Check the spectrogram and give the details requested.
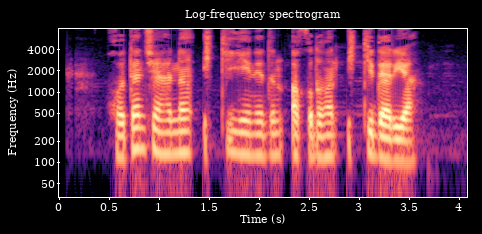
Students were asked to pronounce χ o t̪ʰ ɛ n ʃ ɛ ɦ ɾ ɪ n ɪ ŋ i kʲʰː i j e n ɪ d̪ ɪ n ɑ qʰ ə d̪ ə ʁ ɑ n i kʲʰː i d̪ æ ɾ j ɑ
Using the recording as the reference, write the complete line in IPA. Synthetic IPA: χ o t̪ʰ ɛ n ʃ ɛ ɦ ɾ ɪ n ɪ ŋ i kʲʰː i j e n ɪ d̪ ɪ n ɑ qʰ ə d̪ ə ʁ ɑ n i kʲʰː i d̪ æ ɾ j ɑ

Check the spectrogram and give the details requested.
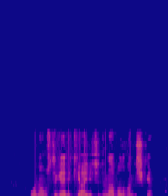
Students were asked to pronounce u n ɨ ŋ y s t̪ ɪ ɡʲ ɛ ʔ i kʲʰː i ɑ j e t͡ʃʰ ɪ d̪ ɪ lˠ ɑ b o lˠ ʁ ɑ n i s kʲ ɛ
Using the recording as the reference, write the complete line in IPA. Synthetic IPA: u n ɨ ŋ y s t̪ ɪ ɡʲ ɛ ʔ i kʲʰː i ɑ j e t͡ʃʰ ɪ d̪ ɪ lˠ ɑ b o lˠ ʁ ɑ n i ʃ kʲ ɛ

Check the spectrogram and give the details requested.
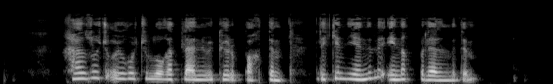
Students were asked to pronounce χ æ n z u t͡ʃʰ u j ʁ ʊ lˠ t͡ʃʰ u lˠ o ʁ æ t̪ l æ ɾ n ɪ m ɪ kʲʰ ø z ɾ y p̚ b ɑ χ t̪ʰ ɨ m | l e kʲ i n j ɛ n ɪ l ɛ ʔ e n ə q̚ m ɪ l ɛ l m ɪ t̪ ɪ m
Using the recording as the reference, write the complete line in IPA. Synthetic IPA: χ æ n z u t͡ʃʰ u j ʁ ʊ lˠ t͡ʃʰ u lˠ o ʁ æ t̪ l æ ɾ n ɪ m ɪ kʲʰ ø ɾ y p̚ b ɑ χ t̪ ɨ m | l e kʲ i n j ɛ n ɪ l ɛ ʔ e n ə q̚ b ɪ l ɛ l m ɪ d̪ ɪ m

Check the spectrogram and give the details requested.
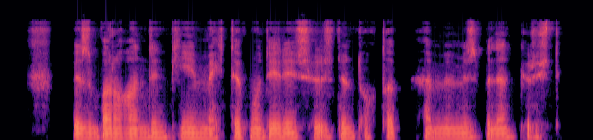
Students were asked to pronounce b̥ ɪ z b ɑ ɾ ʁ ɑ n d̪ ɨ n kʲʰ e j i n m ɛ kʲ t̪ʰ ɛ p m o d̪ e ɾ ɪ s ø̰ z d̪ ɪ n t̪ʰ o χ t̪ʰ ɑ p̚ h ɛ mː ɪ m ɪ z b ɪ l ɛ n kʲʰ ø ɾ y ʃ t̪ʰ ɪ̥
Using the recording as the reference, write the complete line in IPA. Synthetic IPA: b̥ ɪ z b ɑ ɾ ʁ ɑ n d̪ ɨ n kʲʰ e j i n m ɛ kʲ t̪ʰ ɛ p m o d̪ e ɾ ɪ s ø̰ z d̪ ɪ n t̪ʰ o χ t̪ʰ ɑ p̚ h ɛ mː ɪ m ɪ z b ɪ l ɛ n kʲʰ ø ɾ y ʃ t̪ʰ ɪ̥

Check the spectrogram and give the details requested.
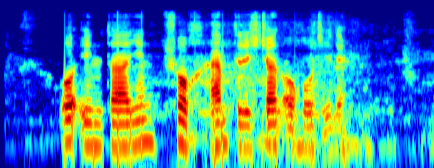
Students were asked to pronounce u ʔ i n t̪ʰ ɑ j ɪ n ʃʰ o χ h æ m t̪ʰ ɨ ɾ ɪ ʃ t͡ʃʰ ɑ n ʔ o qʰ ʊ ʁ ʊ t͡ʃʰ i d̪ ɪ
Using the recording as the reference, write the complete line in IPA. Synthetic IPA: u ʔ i n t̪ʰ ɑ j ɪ n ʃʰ o χ h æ m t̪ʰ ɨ ɾ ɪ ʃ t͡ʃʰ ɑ n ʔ o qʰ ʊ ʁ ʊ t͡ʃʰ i d̪ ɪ

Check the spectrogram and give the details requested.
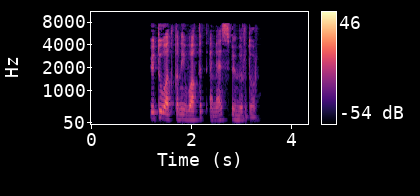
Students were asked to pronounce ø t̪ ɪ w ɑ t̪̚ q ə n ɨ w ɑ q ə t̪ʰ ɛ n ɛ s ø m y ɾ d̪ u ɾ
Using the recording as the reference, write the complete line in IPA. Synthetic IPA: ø t̪ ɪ w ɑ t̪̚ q ə n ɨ w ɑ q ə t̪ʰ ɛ m ɛ s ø m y ɾ d̪ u ɾ

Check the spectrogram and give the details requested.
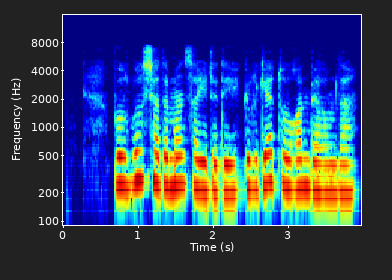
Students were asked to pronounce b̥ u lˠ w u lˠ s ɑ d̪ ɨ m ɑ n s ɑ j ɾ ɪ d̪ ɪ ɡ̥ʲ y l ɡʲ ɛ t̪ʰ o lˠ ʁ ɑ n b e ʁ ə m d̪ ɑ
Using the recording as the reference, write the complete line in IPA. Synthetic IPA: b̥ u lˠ b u lˠ ʃ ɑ d̪ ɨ m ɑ n s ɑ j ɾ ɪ d̪ ɪ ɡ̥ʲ y l ɡʲ ɛ t̪ʰ o lˠ ʁ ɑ n b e ʁ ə m d̪ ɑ

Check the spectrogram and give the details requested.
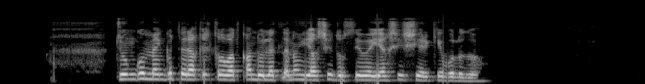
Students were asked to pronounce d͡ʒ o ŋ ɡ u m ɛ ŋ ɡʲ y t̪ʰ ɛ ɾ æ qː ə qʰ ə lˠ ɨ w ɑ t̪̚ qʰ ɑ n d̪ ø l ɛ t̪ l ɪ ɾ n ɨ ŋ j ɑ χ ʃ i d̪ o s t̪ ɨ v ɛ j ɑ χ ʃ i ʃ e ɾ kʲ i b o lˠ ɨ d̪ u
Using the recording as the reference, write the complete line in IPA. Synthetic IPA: d͡ʒ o ŋ ɡ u m ɛ ŋ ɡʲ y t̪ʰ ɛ ɾ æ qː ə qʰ ə lˠ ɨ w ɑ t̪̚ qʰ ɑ n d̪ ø l ɛ t̪ l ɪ ɾ n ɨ ŋ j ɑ χ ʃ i d̪ o s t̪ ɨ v ɛ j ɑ χ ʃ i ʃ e ɾ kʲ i b o lˠ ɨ d̪ u

